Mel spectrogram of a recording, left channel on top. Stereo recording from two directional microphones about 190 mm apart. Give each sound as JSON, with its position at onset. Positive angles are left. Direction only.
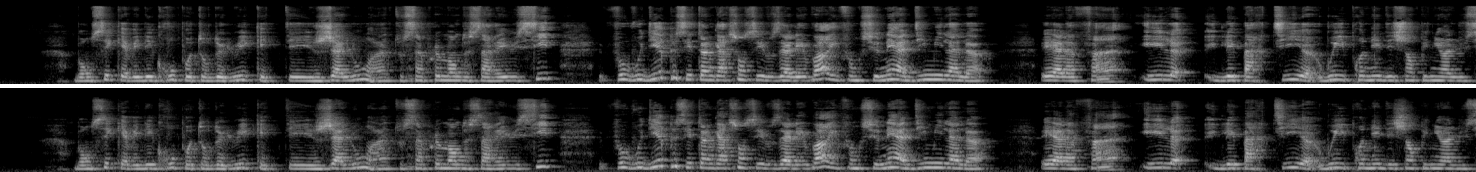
{"t": 0.7, "sound": "speech", "side_deg": 40}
